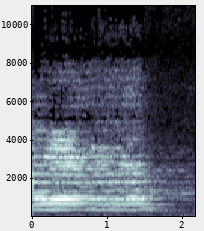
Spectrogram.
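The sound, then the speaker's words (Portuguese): A loud train horn sounds one long sustained blast over the low rumble of a moving train, then cuts off abruptly, leaving the rolling rumble underneath. “E novamente o nosso trem do forró virtual vai seguir viagem.”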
